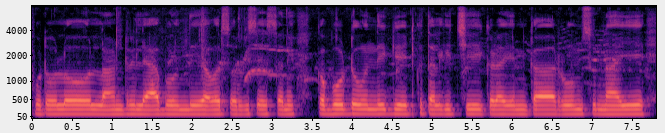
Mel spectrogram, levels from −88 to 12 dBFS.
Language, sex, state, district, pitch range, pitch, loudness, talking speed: Telugu, male, Andhra Pradesh, Guntur, 115-120 Hz, 120 Hz, -21 LUFS, 140 wpm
